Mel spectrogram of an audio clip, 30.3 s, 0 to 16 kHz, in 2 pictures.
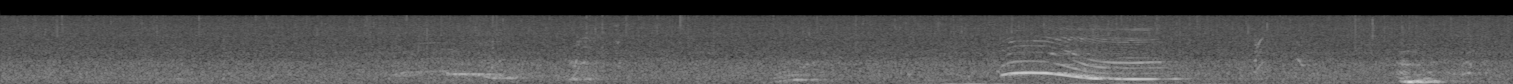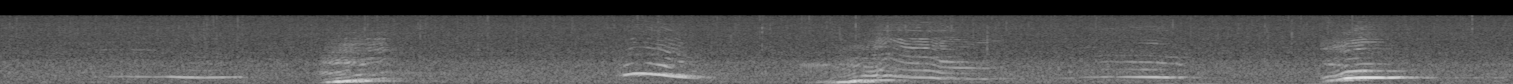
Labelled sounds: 5.7	5.9	humpback whale, 0.88 to 1.1 kHz
10.0	11.6	humpback whale, 0.78 to 4.4 kHz
16.4	16.7	humpback whale, 1.6 to 1.8 kHz
18.3	19.0	humpback whale, 0.88 to 2.8 kHz
21.4	21.9	humpback whale, 0.78 to 2.4 kHz
23.1	24.9	humpback whale, 0.78 to 4.1 kHz
26.4	27.0	humpback whale, 0.81 to 2.3 kHz
28.3	29.0	humpback whale, 1.7 to 4.2 kHz

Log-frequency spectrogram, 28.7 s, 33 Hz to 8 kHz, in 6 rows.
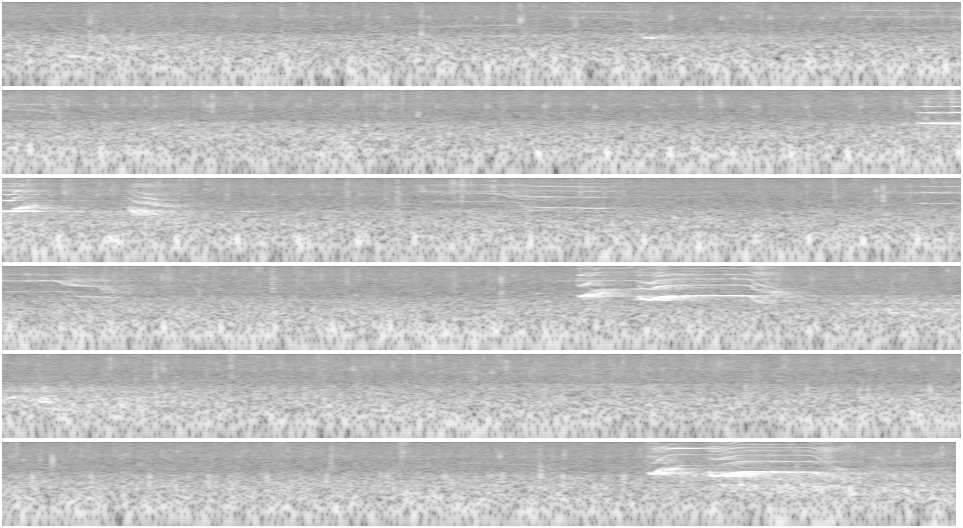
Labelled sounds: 2.0	2.4	killer whale, northern resident, G clan, 1.5 to 1.7 kHz
2.8	3.2	killer whale, northern resident, G clan, 2.3 to 4.4 kHz
4.2	5.1	killer whale, northern resident, G clan, 1.8 to 6.1 kHz
9.4	10.6	killer whale, northern resident, G clan, 0.81 to 7.2 kHz
11.7	12.7	killer whale, northern resident, G clan, 1.0 to 6.9 kHz
14.0	15.0	killer whale, northern resident, G clan, 1.4 to 4.6 kHz
17.1	18.2	killer whale, northern resident, G clan, 0.78 to 8.0 kHz
27.2	28.2	killer whale, northern resident, G clan, 0.78 to 6.9 kHz

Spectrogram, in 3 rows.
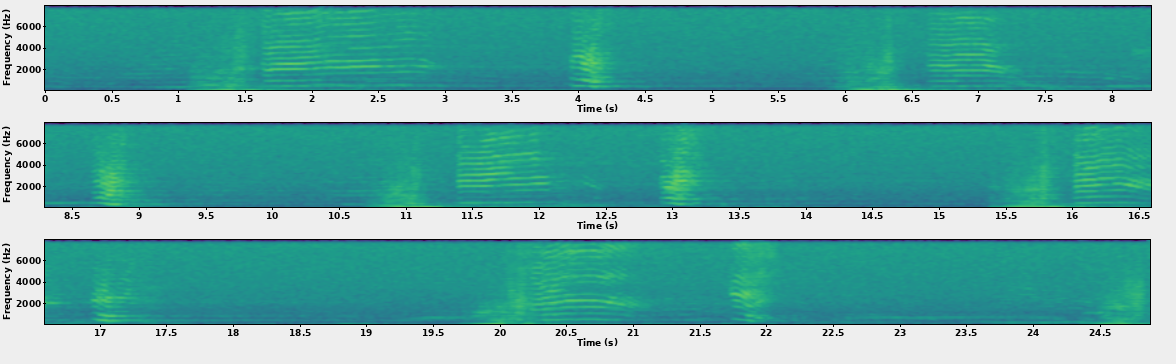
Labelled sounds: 0.6	0.8	humpback whale, 1.5 to 1.7 kHz
1.3	2.9	humpback whale, 0.93 to 8.0 kHz
3.9	4.4	humpback whale, 0.83 to 3.6 kHz
5.6	7.3	humpback whale, 0.90 to 7.4 kHz
7.6	8.2	humpback whale, 0.99 to 1.9 kHz
8.6	9.2	humpback whale, 0.80 to 1.7 kHz
10.4	12.3	humpback whale, 0.93 to 7.3 kHz
12.5	13.4	humpback whale, 0.80 to 7.1 kHz
15.5	17.4	humpback whale, 0.80 to 5.2 kHz
19.7	22.1	humpback whale, 0.80 to 7.6 kHz
22.8	23.1	humpback whale, 0.80 to 0.83 kHz

